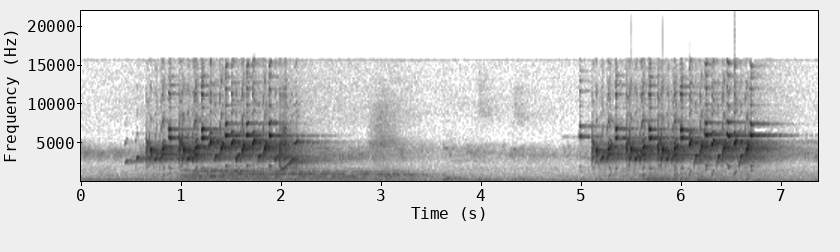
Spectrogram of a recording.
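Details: European goldfinch of uncertain sex, argued over by leading breeders, singing two quick high tinkling phrases about four seconds apart. The first phrase is backed by lower drawn-out falling tones that fade after it ends.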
